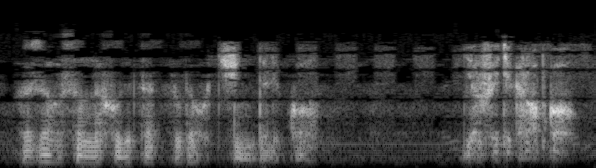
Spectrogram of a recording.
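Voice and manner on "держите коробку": hushed whispering. Reading a story, a character whispers to a companion in the dark: whispered. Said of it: "прошептал Паркер".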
